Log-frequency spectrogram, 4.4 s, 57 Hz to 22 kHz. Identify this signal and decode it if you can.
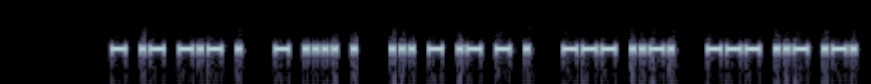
Morse code, heard as a keyed tone, about 50 wpm, 700 Hz. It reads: TAKE THE STATE OF OUR
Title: Sentences from Top 1000 Words - Review Part 3 - 50wpm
